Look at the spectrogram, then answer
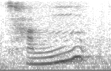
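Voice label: "can2", Cantonese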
